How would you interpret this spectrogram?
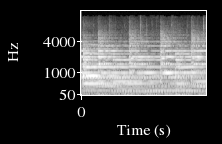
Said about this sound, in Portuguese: o toque ou o repique dos sinos a marcarem o cotidiano em Sendim, Miranda do Douro. Portanto, lá está a pergunta que o senhor me fez. Os sinos marcavam ao dia. Os sinos a marcarem o dia. O sino ainda vai marcando o cotidiano aqui das nossas terras.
